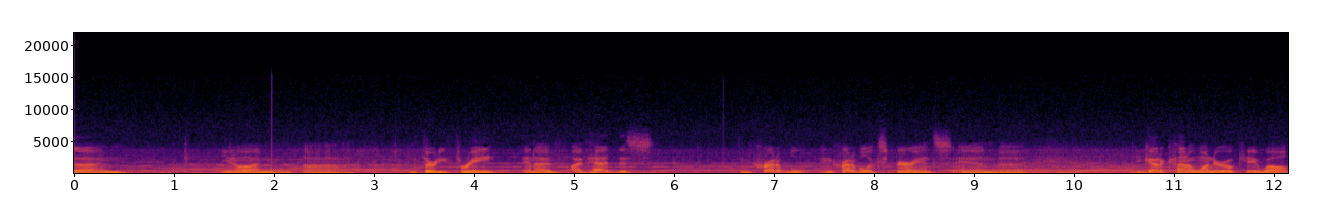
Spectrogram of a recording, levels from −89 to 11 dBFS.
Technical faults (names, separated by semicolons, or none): repeated buffer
